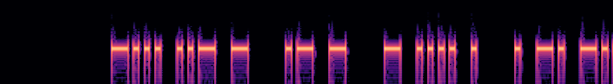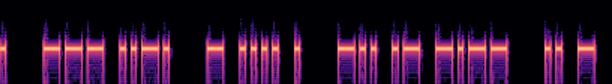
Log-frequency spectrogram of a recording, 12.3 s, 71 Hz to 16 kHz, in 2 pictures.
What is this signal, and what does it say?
Morse code, heard as a keyed tone, about 22 wpm, 700 Hz. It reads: BUT AT THE END OF THE DAY IT
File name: practice / 22wpm / Sentences with 8-Word Phrases - 22wpm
